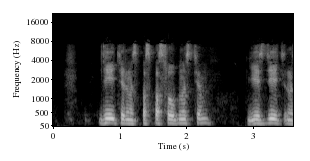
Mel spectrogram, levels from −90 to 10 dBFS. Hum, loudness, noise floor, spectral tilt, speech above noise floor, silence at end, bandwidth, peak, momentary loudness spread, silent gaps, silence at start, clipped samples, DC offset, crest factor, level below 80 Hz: none; -22 LUFS; -58 dBFS; -5 dB/octave; 37 dB; 0 s; 7.6 kHz; -4 dBFS; 12 LU; none; 0.7 s; under 0.1%; under 0.1%; 18 dB; -68 dBFS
